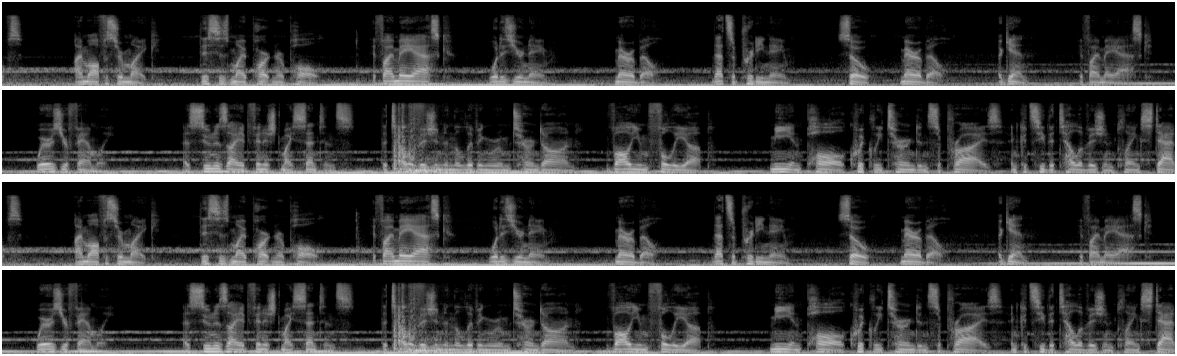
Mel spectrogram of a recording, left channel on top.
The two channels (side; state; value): both; normal; correlation 0.86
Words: I'm Officer Mike. This is my partner Paul. If I may ask, what is your name? Maribel. That's a pretty name. So, Maribel. Again, if I may ask, where is your family? As soon as I had finished my sentence, the television in the living room turned on, volume fully up. Me and Paul quickly turned in surprise and could see the television playing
